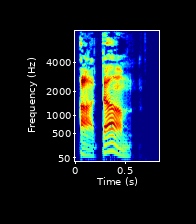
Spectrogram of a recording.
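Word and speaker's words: Adam (אָדָם): 人这个字希伯来文读作 Adam，所以后来中文圣经就特别把第一个人的名字翻译成亚当。我们来看创世纪第一章 26 到 28 节，神说，我们要照着我们的形象，按着我们的样式造人 Adam，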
